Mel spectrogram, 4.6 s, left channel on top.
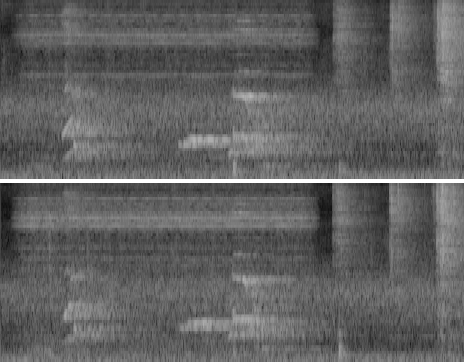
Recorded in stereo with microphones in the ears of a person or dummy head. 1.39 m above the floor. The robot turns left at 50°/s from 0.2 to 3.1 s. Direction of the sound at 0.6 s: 30° left (ahead or behind).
